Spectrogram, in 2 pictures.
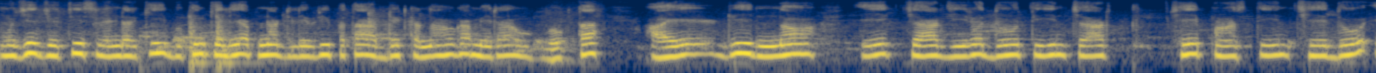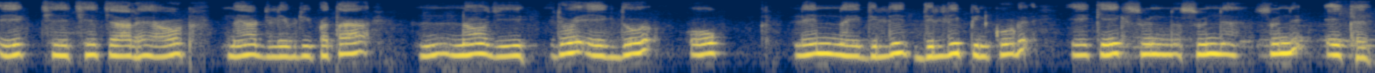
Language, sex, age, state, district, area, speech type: Hindi, male, 60+, Uttar Pradesh, Ayodhya, rural, read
